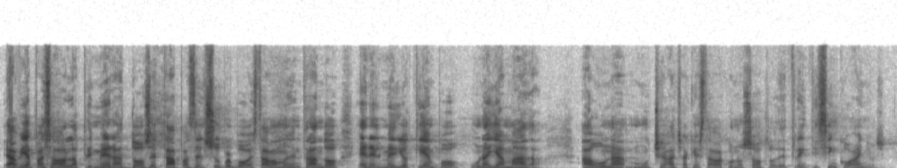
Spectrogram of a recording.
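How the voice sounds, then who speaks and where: High, gravelly male pastor; preaches in bursts, drops to a hush for stories. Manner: preaching, swings between loud declarations and hushed storytelling. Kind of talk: sermon with personal stories.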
